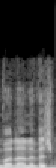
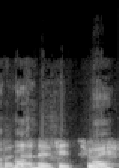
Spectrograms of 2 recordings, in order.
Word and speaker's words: Vodanovic: Mme Vodanovic, Mme Vodanovic, bonjour. Bonjour, M. Nantel. Bonjour, est-ce que j'ai bien prononcé votre nom? Oui, la deuxième fois, c'était parfait. Oui, c'est ça. Vodanovic. Vodanovic.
